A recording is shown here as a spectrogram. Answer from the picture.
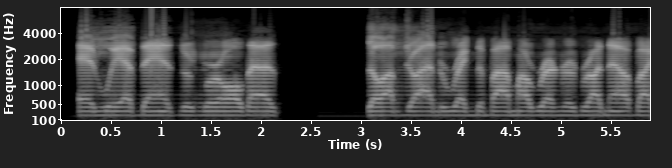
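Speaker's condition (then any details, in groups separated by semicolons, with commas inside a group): Laryngectomy, electrolarynx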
